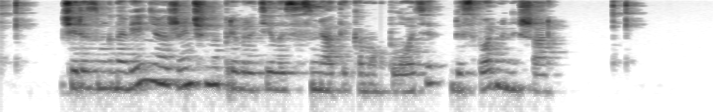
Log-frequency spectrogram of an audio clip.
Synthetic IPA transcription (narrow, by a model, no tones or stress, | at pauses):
t͡ɕeɾʲɪzmɡnɐvʲenʲɪjəʐɛnʲɕɪnəpɾʲɪvɾɐtʲilˠəsʲvsmʲat̪ɨjkɐmokplˠotʲɪbʲɪsformʲɪnːɨjʂar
